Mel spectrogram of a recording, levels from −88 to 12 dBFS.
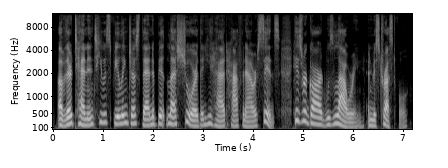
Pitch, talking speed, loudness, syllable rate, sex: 190 Hz, 210 wpm, -19 LUFS, 4.8 syllables/s, female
